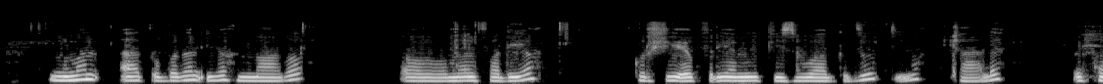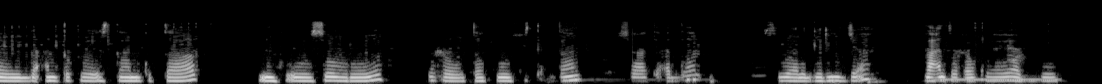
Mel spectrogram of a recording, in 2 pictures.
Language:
Somali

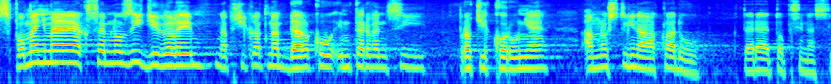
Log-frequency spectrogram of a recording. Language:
Czech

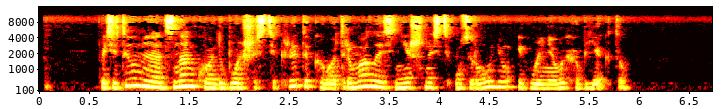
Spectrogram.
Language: Belarusian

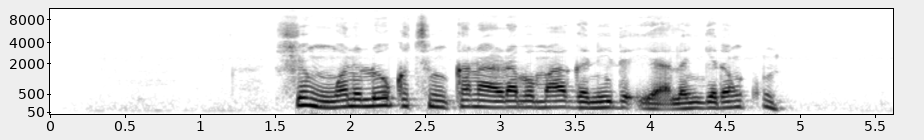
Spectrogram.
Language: Hausa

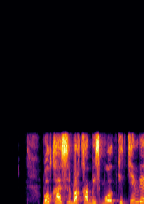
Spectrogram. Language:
Kazakh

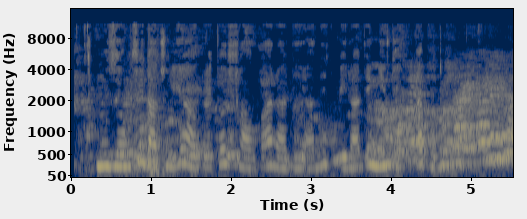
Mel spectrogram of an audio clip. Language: Georgian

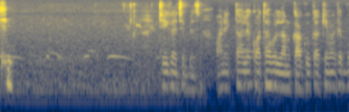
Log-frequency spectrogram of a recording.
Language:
Bangla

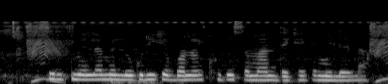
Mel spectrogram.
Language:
Bhojpuri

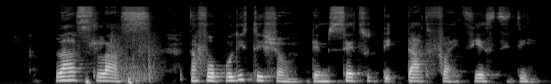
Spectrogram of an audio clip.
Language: Nigerian Pidgin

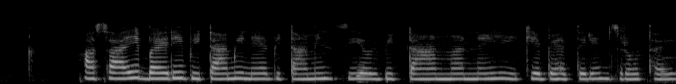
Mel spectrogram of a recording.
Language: Magahi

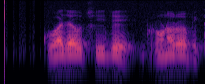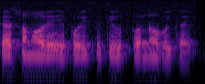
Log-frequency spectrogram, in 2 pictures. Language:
Odia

